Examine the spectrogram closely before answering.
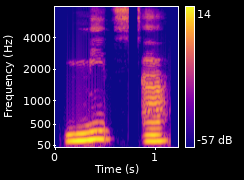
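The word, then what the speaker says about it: מִזַּעְפּוֹ: We got the dagesh in there, so we're going to pronounce it with a hard P sound. Maipo. Sorry. Mitzapo.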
